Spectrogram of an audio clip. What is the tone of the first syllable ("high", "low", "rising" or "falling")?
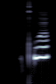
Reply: high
